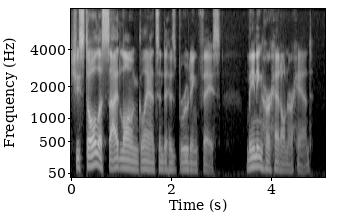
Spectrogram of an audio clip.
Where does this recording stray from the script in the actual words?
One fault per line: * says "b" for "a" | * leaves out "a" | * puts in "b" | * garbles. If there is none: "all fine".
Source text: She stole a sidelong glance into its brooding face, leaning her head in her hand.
* says "his" for "its"
* says "on" for "in"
